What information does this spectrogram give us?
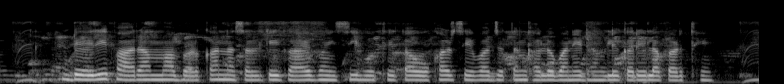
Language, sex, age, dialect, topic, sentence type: Chhattisgarhi, female, 18-24, Western/Budati/Khatahi, agriculture, statement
